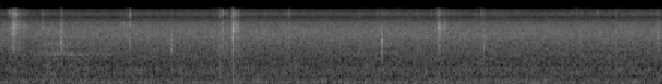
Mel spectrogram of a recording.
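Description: Faint handling noise: a few light clicks and taps as a plastic antenna matching box is turned over in the hands, over a steady low hiss.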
